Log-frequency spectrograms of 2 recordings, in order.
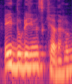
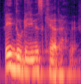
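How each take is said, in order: First: Said in the usual way. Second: Softer repeat. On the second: Shown as a demonstration. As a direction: lower and softer, letting it sink in. Repeats the key advice softly. (নিচু ও নরম স্বরে পুনরাবৃত্তি)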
